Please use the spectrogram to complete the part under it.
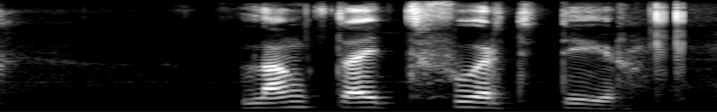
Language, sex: Afrikaans, male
